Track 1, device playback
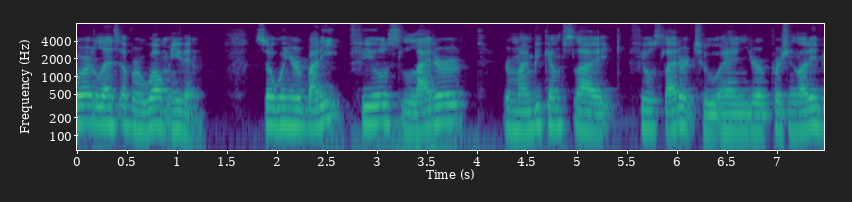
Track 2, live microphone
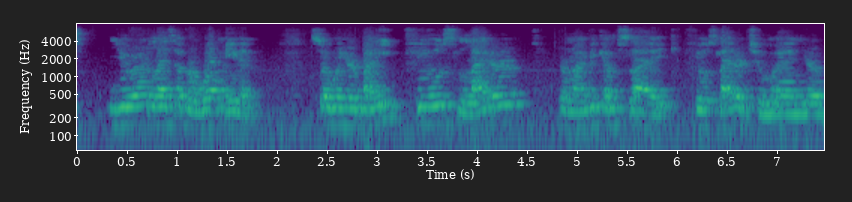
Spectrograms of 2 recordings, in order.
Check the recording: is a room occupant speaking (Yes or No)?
No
